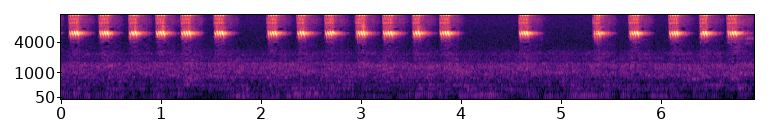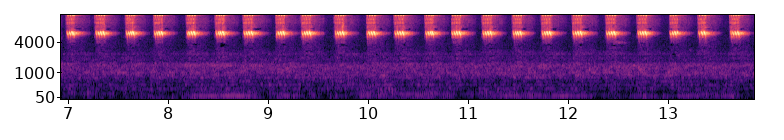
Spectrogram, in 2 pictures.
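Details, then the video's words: Loud, shrill chirps from a jeliteng cricket, each pulse bright and high, repeated roughly three times a second, pausing briefly near the fourth second before the steady train resumes; faint low background hum. "Suara jangkrik jeliteng nyaring"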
